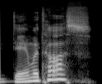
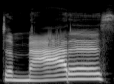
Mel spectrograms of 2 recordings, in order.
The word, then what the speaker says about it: Dematus: in there right yeah let's hear how you how you pronounce it yeah i would just say demitas close yes okay and we've had so many people like jesus christ we've had like demattis dematus the mattress um the mattress factory yeah it was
